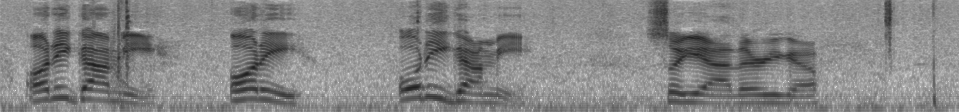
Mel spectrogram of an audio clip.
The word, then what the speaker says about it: origami: way when i said aura gami i mean that's the way americans pronounce it but it's not how you pronounce it in japan so all that talk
